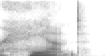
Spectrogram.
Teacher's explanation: It makes a really soft, breathy sound. Almost like a whisper.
